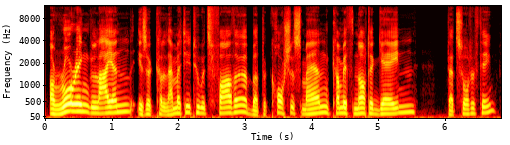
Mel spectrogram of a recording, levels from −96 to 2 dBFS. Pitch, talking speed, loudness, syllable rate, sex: 155 Hz, 175 wpm, -18 LUFS, 4.6 syllables/s, male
